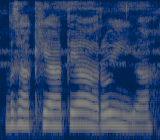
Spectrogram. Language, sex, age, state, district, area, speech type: Dogri, female, 30-45, Jammu and Kashmir, Reasi, rural, spontaneous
